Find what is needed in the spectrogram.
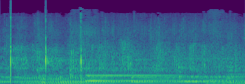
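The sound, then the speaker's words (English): An audience at a morning church service breaks into steady applause, a dense wash of clapping with a few sharp, louder claps near the start, while a low sustained musical tone hums underneath. “So I want you to give yourself a round of applause this morning.”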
